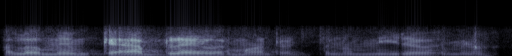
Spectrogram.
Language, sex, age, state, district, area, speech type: Telugu, male, 18-30, Andhra Pradesh, Nandyal, rural, conversation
